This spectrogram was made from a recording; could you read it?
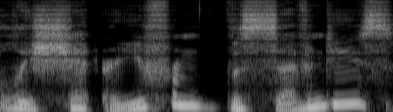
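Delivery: confiding stage whisper, fully voiced. Narrator voicing Merlin leaning in to one of the group, Merlin half-whispering. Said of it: "he whispers into Mason's ear".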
